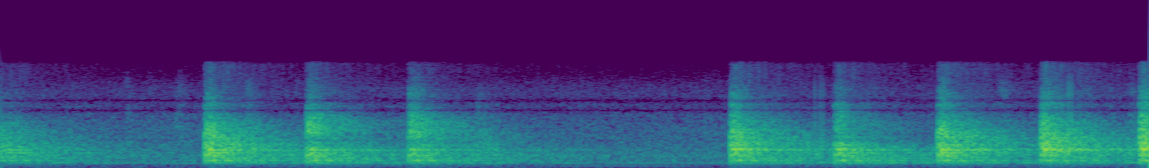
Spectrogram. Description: This is the banging noise that woke me up one morning. It went on for several days. No notices were given out about the construction taking place in the basement.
